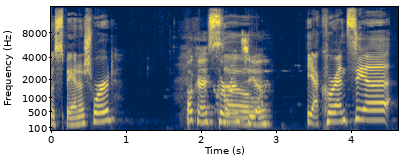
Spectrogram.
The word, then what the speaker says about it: querencia: Spanish word okay yeah corencia quirencia I think is the correct pronunciation so everyone who has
